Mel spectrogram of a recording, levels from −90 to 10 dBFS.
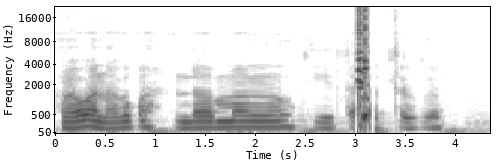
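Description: From 0.9 s to the end, a time-stretched section begins: software likely stretched this stretch of speech to about 0.53 times its original speed, repeating short pieces to hold the pitch. The pace drops abruptly to roughly half, and the slowed speech drags.

From 2.97 to 3.21 s, damaged data in a compressed stream disrupts decoding: corrupted bytes make the decoder misread frames and lose sync while hunting for the next header. This is heard as a brief glitch.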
